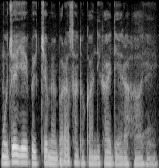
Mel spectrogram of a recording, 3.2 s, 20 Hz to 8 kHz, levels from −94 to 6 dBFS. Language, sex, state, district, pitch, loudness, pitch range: Hindi, male, Arunachal Pradesh, Lower Dibang Valley, 105 Hz, -18 LUFS, 100-115 Hz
